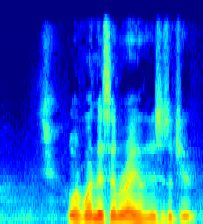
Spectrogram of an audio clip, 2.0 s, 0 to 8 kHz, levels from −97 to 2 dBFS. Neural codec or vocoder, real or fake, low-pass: codec, 16 kHz, 0.5 kbps, FunCodec, trained on LibriTTS, 25 frames a second; fake; 7.2 kHz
